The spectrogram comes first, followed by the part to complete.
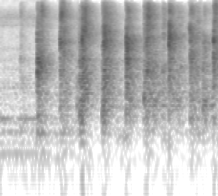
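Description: The last ukulele chord fades out, then hand clapping starts about a third of a second in: a steady run of about five claps a second, applause at the end of the song.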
